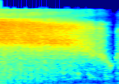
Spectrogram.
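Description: A short, sharp hiss of air escaping and fading out as a loosened hot tub heater fitting bleeds an air lock.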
